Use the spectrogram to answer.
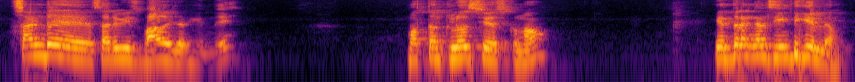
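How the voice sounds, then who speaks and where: A male pastor delivering a sermon, loud and emphatic, firing rhetorical questions at the congregation. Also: on the high side. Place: church.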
